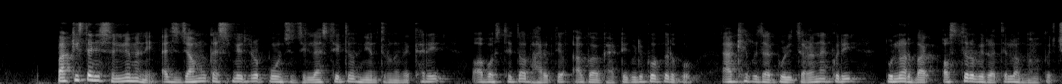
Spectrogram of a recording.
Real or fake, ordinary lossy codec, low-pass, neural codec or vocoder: fake; none; 7.2 kHz; codec, 16 kHz, 2 kbps, FunCodec, trained on LibriTTS, 25 frames a second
